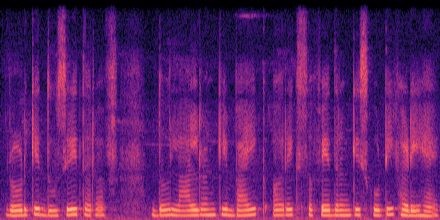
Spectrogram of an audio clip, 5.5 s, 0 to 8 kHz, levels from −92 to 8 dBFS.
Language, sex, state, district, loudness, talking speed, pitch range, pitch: Hindi, female, Gujarat, Valsad, -15 LUFS, 185 wpm, 180-195 Hz, 185 Hz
